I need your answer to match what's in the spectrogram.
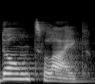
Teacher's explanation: Então, don't like, come o T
